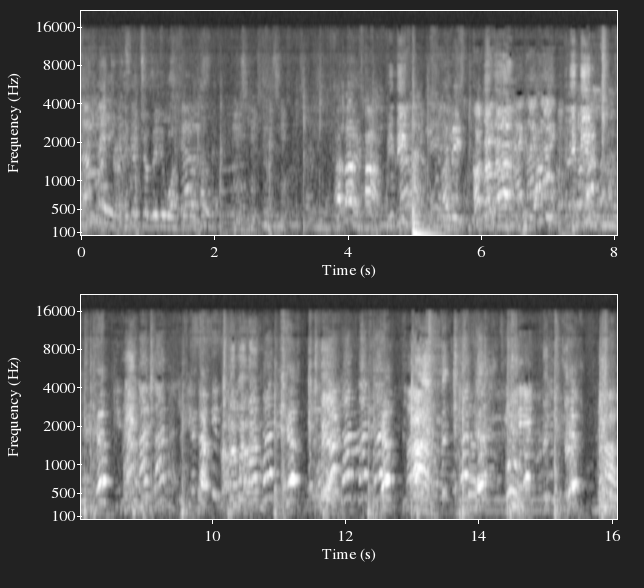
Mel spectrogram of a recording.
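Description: A group of men and women sing together close by.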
